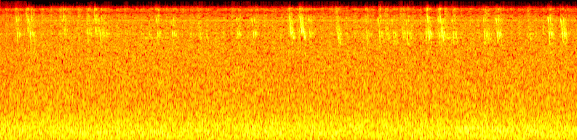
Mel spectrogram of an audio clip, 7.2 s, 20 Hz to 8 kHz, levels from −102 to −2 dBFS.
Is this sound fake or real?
real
